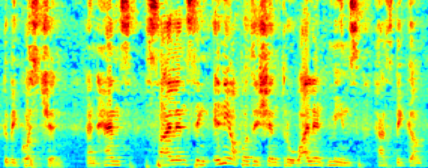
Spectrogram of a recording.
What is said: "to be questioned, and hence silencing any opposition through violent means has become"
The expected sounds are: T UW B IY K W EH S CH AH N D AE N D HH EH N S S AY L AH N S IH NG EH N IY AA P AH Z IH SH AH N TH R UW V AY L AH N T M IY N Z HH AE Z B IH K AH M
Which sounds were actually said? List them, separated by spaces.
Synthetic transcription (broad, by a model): T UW B IY K W EH S CH AH N D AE N D HH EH N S S AY L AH N S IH NG EH N IY AA P AH Z IH SH AH N T R UW V AY L AH N T M IY N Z HH AE Z B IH K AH M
